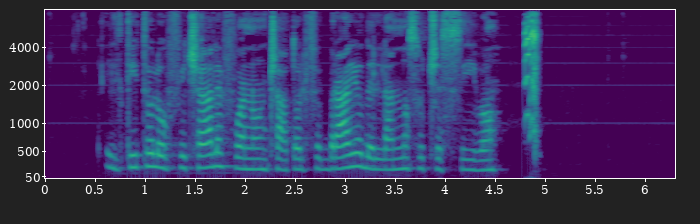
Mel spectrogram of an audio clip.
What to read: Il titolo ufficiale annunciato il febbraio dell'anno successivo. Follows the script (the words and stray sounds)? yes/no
no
